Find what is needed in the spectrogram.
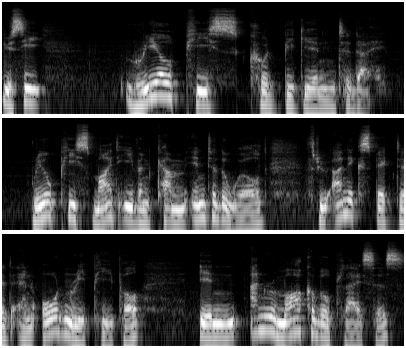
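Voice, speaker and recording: With noticeable background noise, a man talks fairly slowly at medium pitch, his intonation lively. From South Africa. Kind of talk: religious reflection.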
